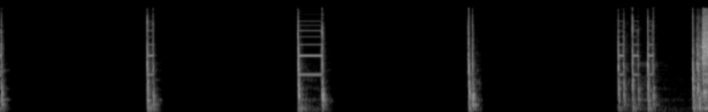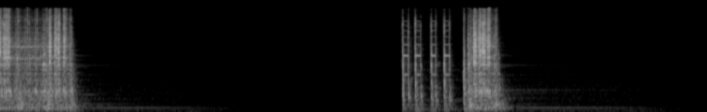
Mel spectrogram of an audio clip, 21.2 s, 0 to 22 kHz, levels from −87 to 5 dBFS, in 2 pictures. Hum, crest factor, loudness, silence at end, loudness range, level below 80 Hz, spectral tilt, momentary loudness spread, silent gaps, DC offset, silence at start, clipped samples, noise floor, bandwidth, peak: none; 30 dB; -24 LUFS; 3.05 s; 16 LU; -68 dBFS; 0.5 dB/octave; 15 LU; 0.16-2.18 s, 2.44-4.44 s, 5.00-7.00 s, 7.24-9.24 s, 14.50-16.63 s; under 0.1%; 0 s; under 0.1%; -86 dBFS; 16.5 kHz; -2 dBFS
